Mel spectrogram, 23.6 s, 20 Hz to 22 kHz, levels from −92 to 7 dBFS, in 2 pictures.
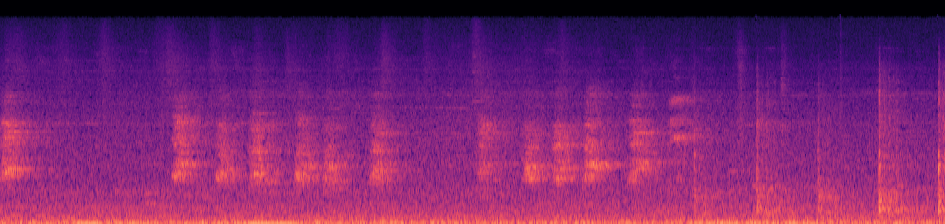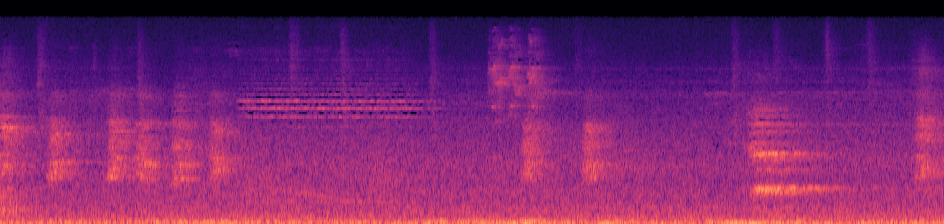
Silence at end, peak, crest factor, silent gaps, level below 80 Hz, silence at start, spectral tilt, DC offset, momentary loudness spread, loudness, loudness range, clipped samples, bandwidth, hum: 0 s; -4 dBFS; 18 dB; none; -22 dBFS; 0 s; -5.5 dB/octave; under 0.1%; 6 LU; -24 LUFS; 2 LU; under 0.1%; 14 kHz; none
